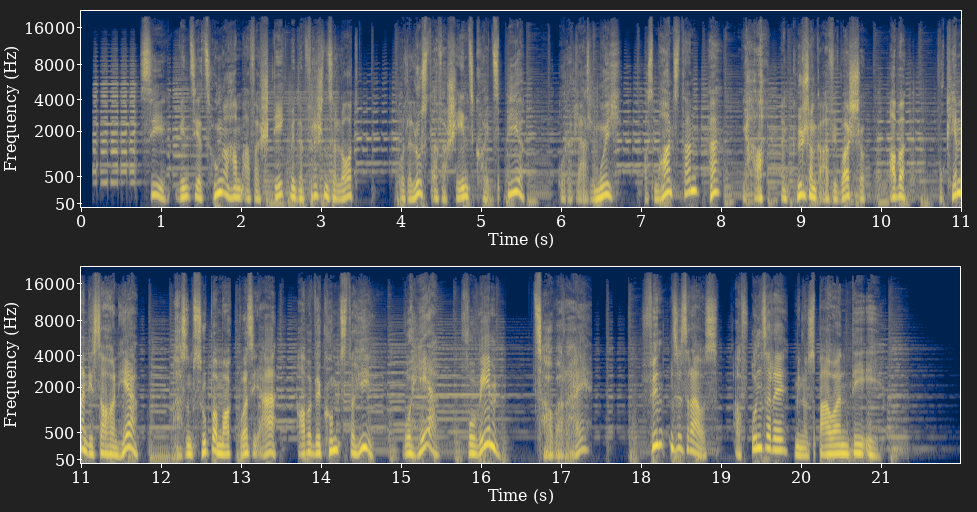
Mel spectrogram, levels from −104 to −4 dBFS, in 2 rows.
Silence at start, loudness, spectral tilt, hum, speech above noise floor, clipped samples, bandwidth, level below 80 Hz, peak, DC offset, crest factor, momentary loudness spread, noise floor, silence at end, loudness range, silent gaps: 0.15 s; -20 LUFS; -4.5 dB/octave; none; 43 dB; under 0.1%; 19.5 kHz; -48 dBFS; -6 dBFS; under 0.1%; 16 dB; 14 LU; -62 dBFS; 0.7 s; 3 LU; none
